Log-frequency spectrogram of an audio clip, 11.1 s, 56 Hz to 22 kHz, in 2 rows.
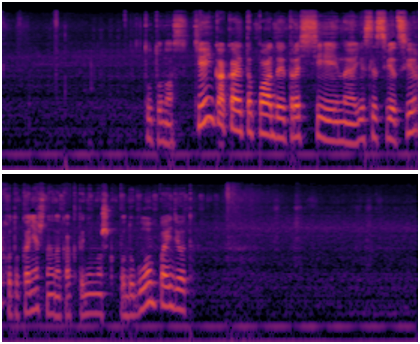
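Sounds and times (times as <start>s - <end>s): low electrical hum: 0.0s - 11.0s
quiet hiss: 0.0s - 11.0s.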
